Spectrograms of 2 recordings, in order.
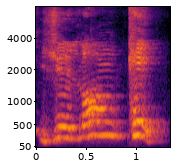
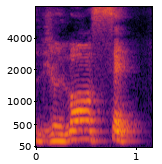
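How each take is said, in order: First: The middle consonant is a hard k sound. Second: The middle consonant is a soft s sound. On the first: The speaker calls it wrong. "C devant A se prononce K" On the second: The speaker calls it right. "j'ajoute la cédille"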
